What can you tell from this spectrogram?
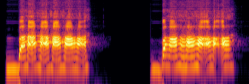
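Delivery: bleating baa baa; cartoon sheep bleating. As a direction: bleat like a little lamb. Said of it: "the animal that makes the sound".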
